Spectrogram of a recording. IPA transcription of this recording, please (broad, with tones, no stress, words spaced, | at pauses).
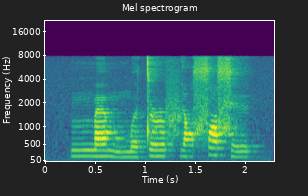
mːæ˦mːə˨tə˞˦ fi˨sˤi˦sɪ˨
